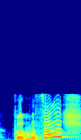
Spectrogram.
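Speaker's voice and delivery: very high, sweet, cute little voice. Imitating the partner putting her foot out, asking: cute little high-pitched voice. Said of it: "In kind of, like, a cute little, high-pitched little way".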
